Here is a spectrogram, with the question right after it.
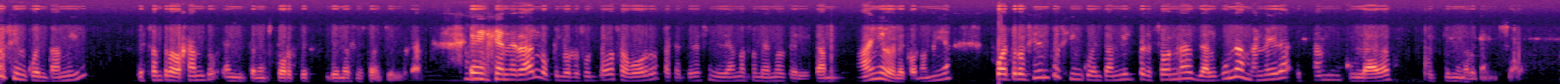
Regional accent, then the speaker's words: Mexico; un periódico muy importante en mi país

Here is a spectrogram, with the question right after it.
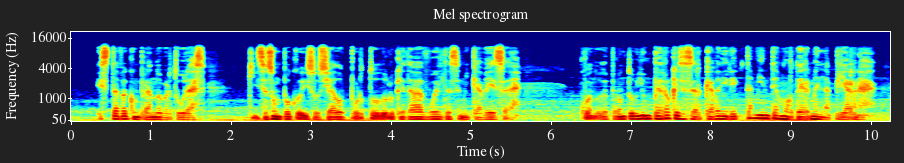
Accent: Iztapalapa, Mexico City, Mexico; Yo soy oriundo de Iztapalapa, para ser más preciso, de la zona del Cerro de la Estrella

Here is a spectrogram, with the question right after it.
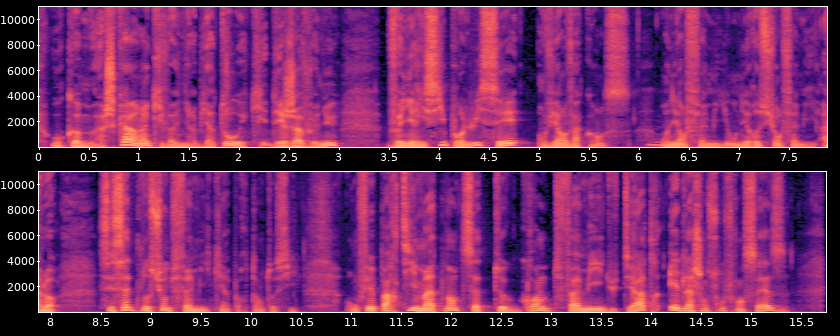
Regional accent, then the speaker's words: Casablanca, Casablanca-Settat, Morocco; Mais on n'est pas breton du tout. Hein. Moi, je viens de Casablanca, Maroc, ce n'est pas tout à fait la Bretagne.

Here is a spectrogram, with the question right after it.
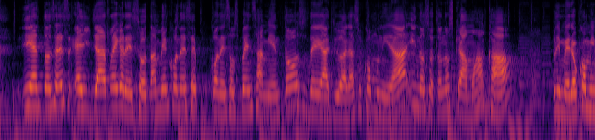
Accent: Chocó, Colombia; gringo me devolvió al Chocó. Me casé con un gringo y vivimos, y fue mi primera experiencia de vivir en mi pueblo ya mucho tiempo

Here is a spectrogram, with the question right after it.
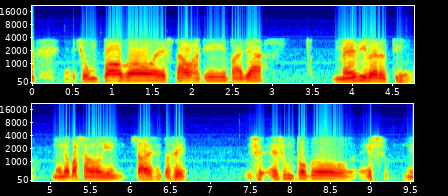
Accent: Chiclana, Andalusia, Spain; nosotros somos de Chiclana

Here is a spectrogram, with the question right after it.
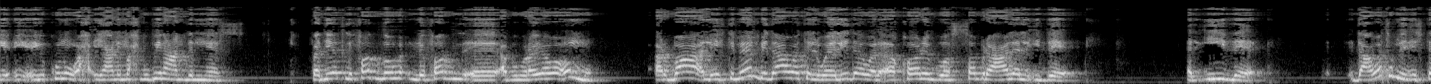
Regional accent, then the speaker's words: Egypt; مش عارف بقى عندكم بقى في البلاد التانية بيسموا ايه الكلام ده، احنا عندنا دي من البدع اللي عندنا في مصر بصراحة

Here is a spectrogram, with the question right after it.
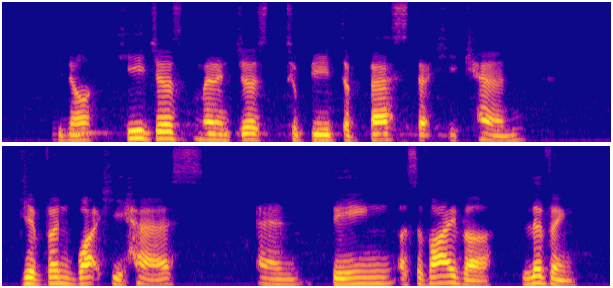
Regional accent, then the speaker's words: Singapore; You know, I'm from Singapore, and we are known very well around the world for being very efficient, for great in mathematics and science.

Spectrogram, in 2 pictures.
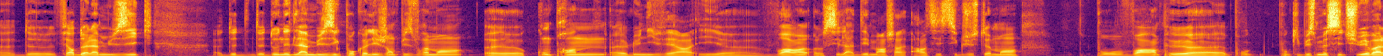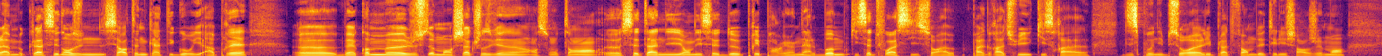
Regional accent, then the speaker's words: Guadeloupe; moved away as an adult; also born or lived in Paris, France; now in Canada; je suis né à Paris en 90. Voilà. Après, je suis parti en Guadeloupe. J'ai passé la plus grande partie de mon enfance en Guadeloupe, en fait.

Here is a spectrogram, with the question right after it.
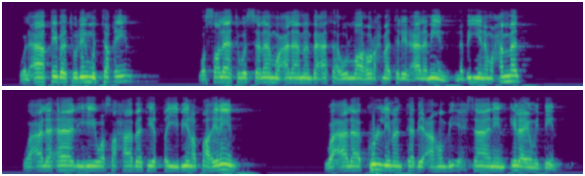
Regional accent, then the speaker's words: Algeria; فنحمد الله على ما نحن فيه في بلدنا الجزائر من الأمن والإيمان والاستقرار

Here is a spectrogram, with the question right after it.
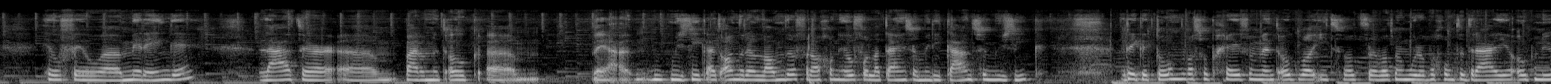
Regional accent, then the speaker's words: Netherlands; born there; En ik ben hier in Nederland geboren.

